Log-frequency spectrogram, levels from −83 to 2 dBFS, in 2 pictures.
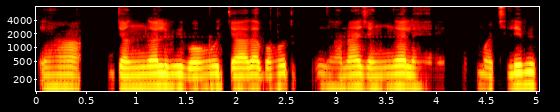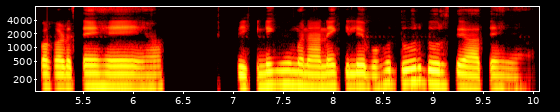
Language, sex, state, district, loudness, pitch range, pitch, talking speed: Hindi, male, Chhattisgarh, Sarguja, -20 LUFS, 125-135 Hz, 130 Hz, 160 wpm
